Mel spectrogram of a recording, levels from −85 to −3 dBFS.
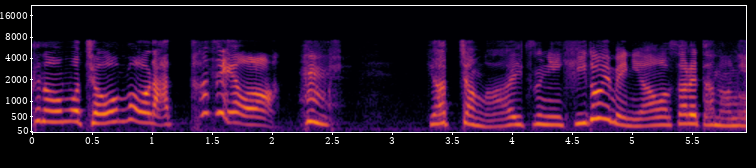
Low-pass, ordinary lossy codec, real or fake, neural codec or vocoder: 7.2 kHz; none; fake; codec, 16 kHz in and 24 kHz out, 2.2 kbps, FireRedTTS-2 codec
